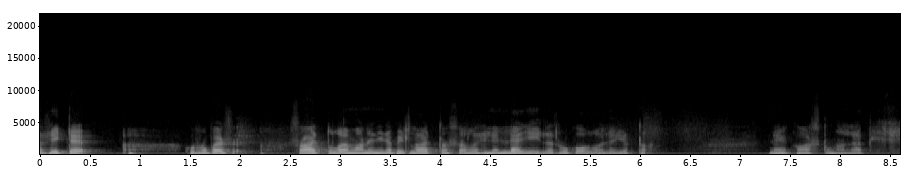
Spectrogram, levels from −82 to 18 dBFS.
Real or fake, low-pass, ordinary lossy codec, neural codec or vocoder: real; none; none; none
